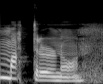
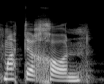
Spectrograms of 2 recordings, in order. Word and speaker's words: Matterhorn: Allora, il Cervino in francese si pronuncia Servin, Servin e in tedesco Matterhorn. Matterhorn.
